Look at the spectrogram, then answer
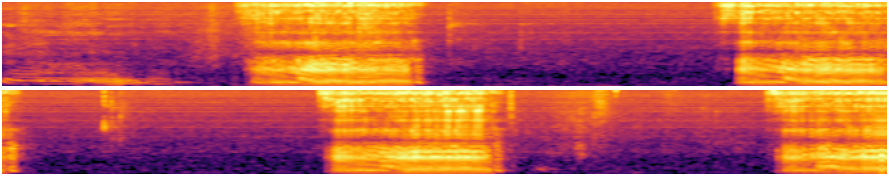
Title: Snoring Pug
